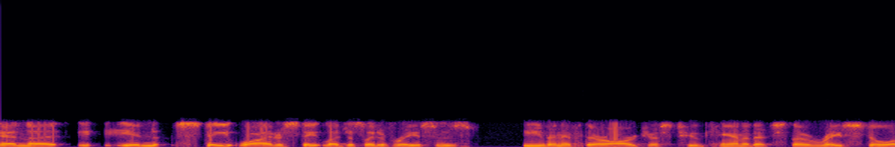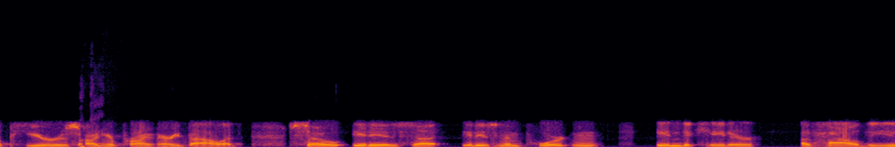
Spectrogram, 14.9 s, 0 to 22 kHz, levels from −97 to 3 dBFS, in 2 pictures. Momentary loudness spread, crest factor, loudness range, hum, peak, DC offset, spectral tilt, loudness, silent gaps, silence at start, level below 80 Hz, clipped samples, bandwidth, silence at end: 7 LU; 18 dB; 2 LU; none; -8 dBFS; under 0.1%; -8.5 dB/octave; -27 LUFS; none; 0 s; -64 dBFS; under 0.1%; 4.1 kHz; 0 s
